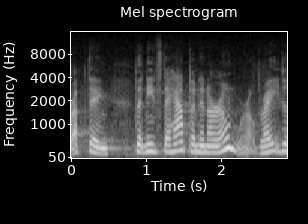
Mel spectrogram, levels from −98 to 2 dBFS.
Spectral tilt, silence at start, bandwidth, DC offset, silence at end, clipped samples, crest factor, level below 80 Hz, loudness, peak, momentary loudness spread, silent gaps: -8 dB/octave; 0 s; 8.8 kHz; under 0.1%; 0 s; under 0.1%; 16 dB; -64 dBFS; -20 LUFS; -4 dBFS; 7 LU; none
